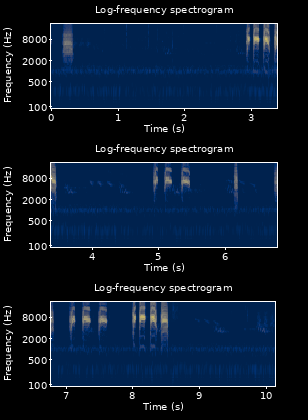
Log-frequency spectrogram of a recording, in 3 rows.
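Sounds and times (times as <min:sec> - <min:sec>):
Eurasian blue tit Cyanistes caeruleus bright buzzy call notes: 0:00.0 - 0:00.4, 0:03.0 - 0:03.5, 0:04.9 - 0:05.5, 0:07.1 - 0:08.6.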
